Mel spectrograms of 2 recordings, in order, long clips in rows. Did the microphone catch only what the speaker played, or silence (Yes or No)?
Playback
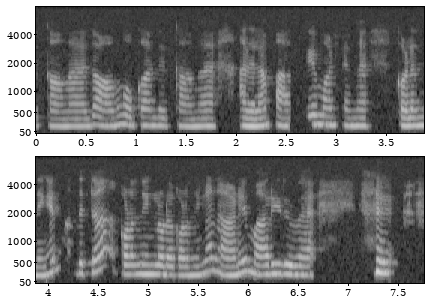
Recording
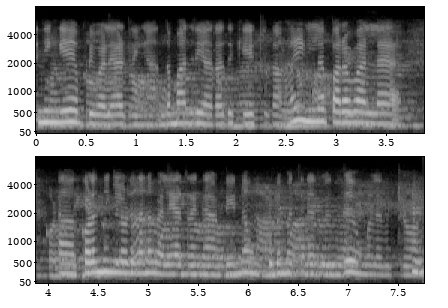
No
